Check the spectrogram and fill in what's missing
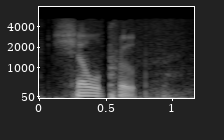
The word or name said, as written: Shellproof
